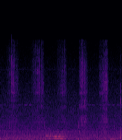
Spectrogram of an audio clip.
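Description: A freshly sharpened knife blade being drawn over a wetted forearm, shaving off hair: about four short, faint scrapes. The edge is sharp enough to shave with.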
